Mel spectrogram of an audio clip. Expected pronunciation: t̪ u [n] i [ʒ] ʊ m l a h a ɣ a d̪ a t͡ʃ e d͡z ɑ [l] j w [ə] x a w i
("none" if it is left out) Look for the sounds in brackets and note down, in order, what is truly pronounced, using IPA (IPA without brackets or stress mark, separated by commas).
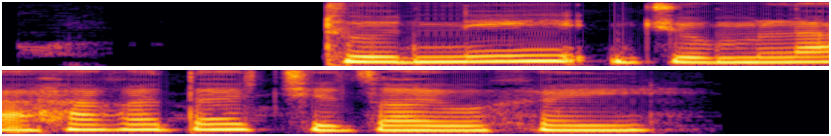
n, d͡ʒ, none, ə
